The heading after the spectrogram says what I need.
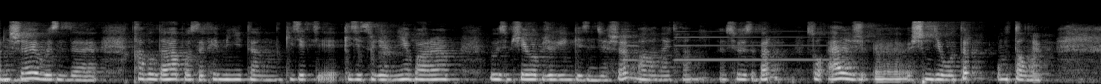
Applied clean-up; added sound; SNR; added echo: none; Wind instrument, woodwind instrument; 20 dB; reverberation time 1.6 s.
